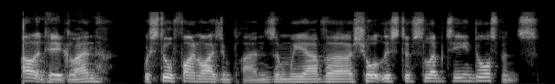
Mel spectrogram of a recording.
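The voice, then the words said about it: Slipped into a northern English accent. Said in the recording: “I don't know what ... accent is then. just kind of gone a bit. ... went a bit northern there, didn't he? ... bit northern.”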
